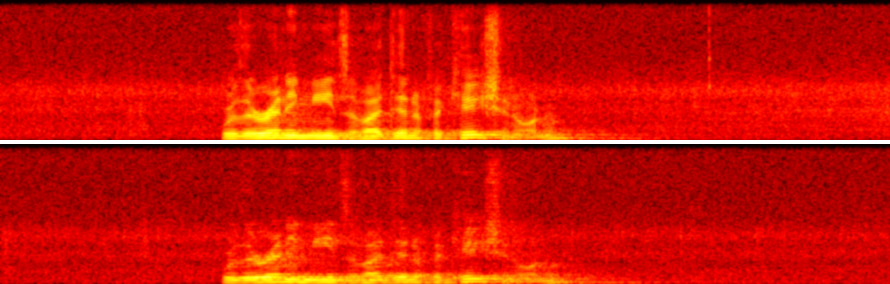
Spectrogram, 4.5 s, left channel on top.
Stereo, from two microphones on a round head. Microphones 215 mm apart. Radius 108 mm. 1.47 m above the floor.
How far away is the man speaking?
About 0.7 m.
